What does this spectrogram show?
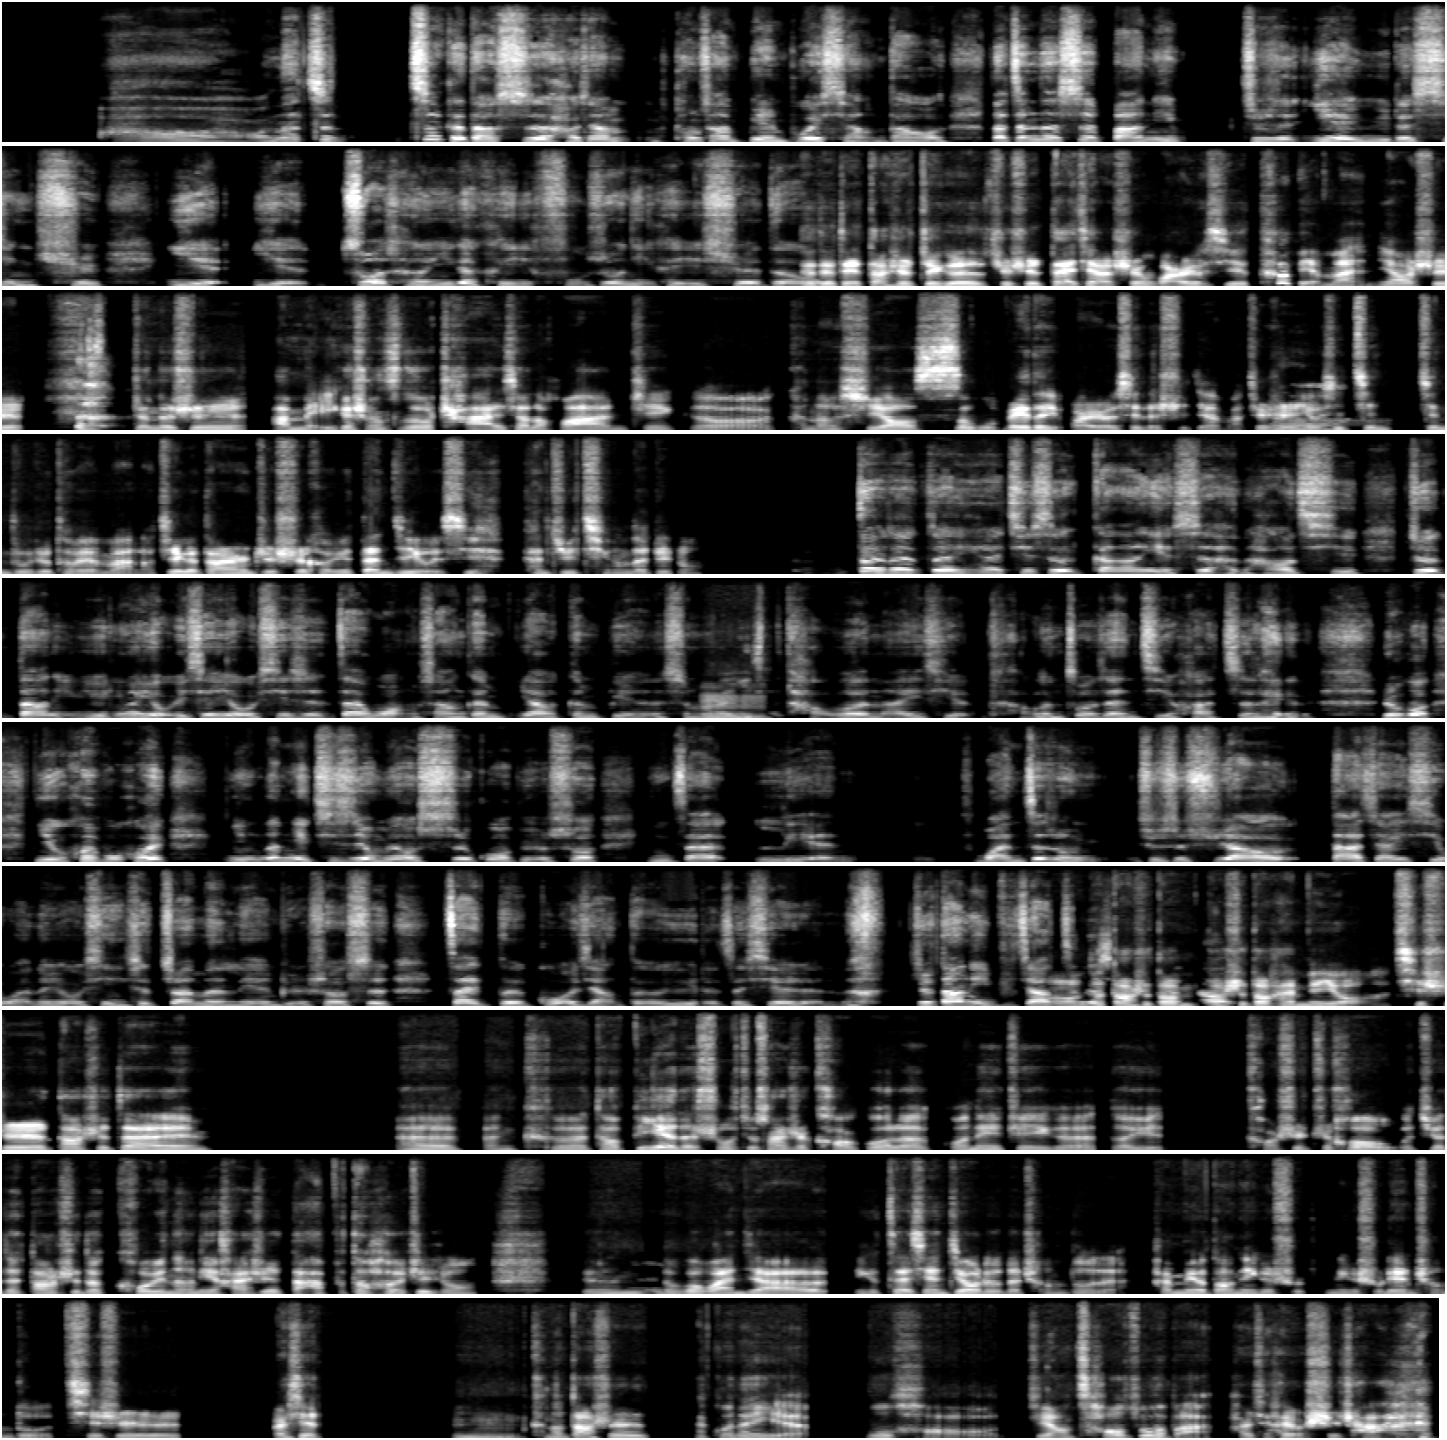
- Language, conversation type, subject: Chinese, podcast, 你能跟我们讲讲你的学习之路吗？
- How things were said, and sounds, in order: surprised: "哦"; chuckle; laugh; laughing while speaking: "之类的"; chuckle; other background noise; laughing while speaking: "达不到"; laugh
